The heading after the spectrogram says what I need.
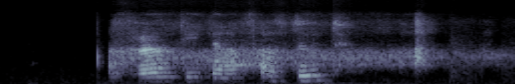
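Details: Dutch-speaking patient with nonfluent variant primary progressive aphasia doing a picture description task from the Boston Diagnostic Aphasia Examination; finding: nonfluent variant primary progressive aphasia.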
